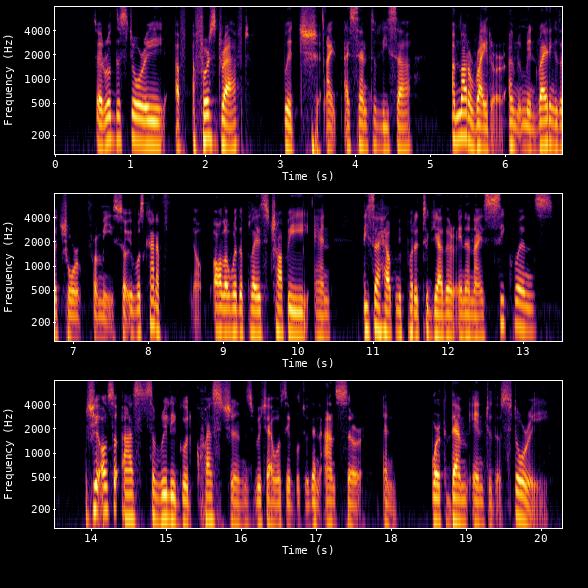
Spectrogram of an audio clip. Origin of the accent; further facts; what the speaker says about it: Pakistan; also born or lived in Zambia; I grew up in Pakistan and Zambia, so my formative years were in cultures that revolve around storytelling and oral history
